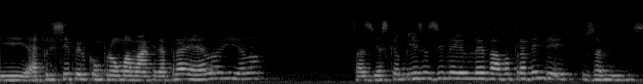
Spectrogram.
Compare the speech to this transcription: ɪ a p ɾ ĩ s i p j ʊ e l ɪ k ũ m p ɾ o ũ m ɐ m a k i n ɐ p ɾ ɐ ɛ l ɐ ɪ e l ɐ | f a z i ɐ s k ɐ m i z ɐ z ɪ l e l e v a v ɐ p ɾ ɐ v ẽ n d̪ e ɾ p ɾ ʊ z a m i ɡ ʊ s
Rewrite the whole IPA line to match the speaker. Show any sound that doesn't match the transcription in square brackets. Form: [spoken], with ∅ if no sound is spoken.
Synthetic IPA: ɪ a p ɾ ĩ s i p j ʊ e l ɪ k [õ] m p ɾ o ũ m ɐ m a k i n ɐ p ɾ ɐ ɛ l ɐ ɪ [ɛ] l ɐ | f a z i ɐ s k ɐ m i z ɐ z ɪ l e l e v a v ɐ p ɾ ɐ v ẽ n d̪ e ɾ p ɾ ʊ z a m i ɡ ʊ s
